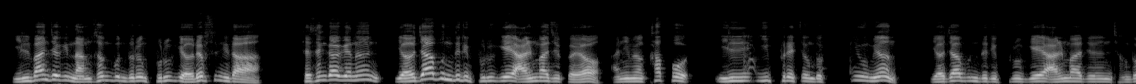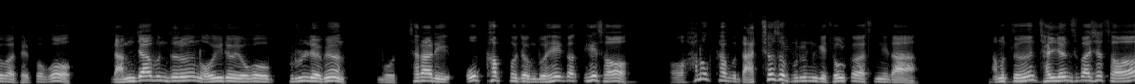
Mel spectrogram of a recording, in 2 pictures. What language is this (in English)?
Korean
